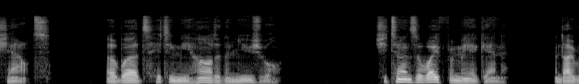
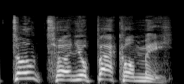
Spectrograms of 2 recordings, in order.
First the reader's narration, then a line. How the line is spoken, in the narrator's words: I yell at her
